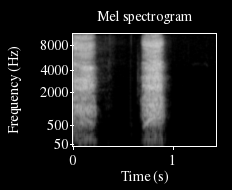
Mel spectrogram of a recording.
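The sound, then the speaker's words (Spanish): Two quick, airy breath intakes by the speaker, separated by a short pause, each a sharp, breathy rush of air with no talking around them. “Fíjate que las respiraciones mías a veces puede ser que”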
